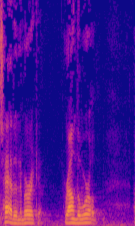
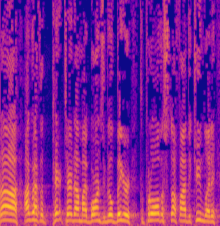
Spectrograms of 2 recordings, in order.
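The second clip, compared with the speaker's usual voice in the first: higher, louder self-satisfied fool, lightly voiced; boastful fool; 6 semitones higher, 7 dB louder than usual. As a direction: play a rich fool's boasting, lightly acted. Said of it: "like the fool who said".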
